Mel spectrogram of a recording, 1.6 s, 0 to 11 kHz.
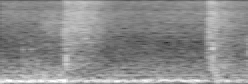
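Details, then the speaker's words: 2013 Ram 2500 4x4 with newly installed Air Lift LoadLifter 5000 air helper springs (P/N 57295), plastic lines, testing by filling with air chuck at fill valve: two sharp bursts of hissing air, audible leak found. "That's why you want to test it out. So I can hear that leak."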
